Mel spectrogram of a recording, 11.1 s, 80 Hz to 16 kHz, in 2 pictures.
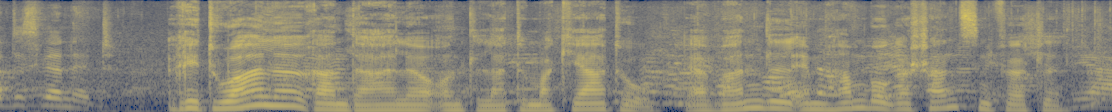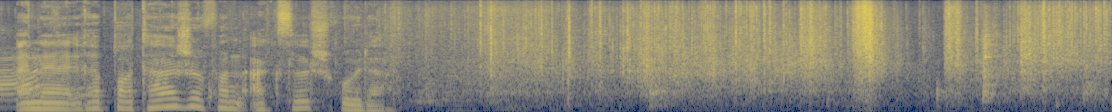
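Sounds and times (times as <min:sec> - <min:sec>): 
speech: 0:00.0 - 0:07.8
paper crinkling while wrapping a purchase in a small specialty shop: 0:07.3 - 0:11.1.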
